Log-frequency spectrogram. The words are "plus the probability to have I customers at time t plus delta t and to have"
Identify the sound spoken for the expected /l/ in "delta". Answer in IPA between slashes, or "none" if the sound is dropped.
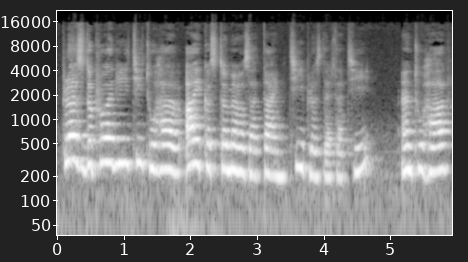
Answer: /l/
